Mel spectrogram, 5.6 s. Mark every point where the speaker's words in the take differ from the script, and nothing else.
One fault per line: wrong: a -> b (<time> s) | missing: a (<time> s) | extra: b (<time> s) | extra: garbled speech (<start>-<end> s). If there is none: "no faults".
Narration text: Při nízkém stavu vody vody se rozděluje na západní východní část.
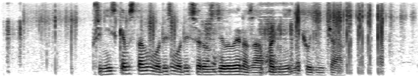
no faults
